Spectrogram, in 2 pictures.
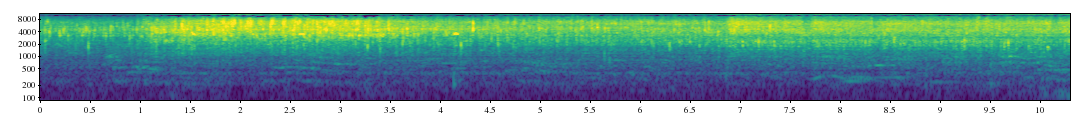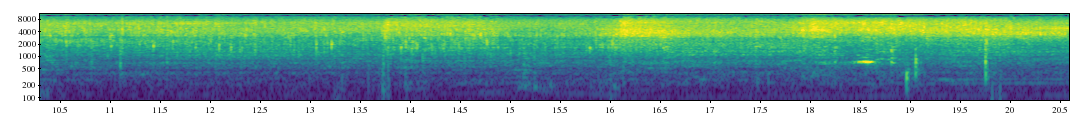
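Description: Hot oil sizzles loudly in a pot.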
